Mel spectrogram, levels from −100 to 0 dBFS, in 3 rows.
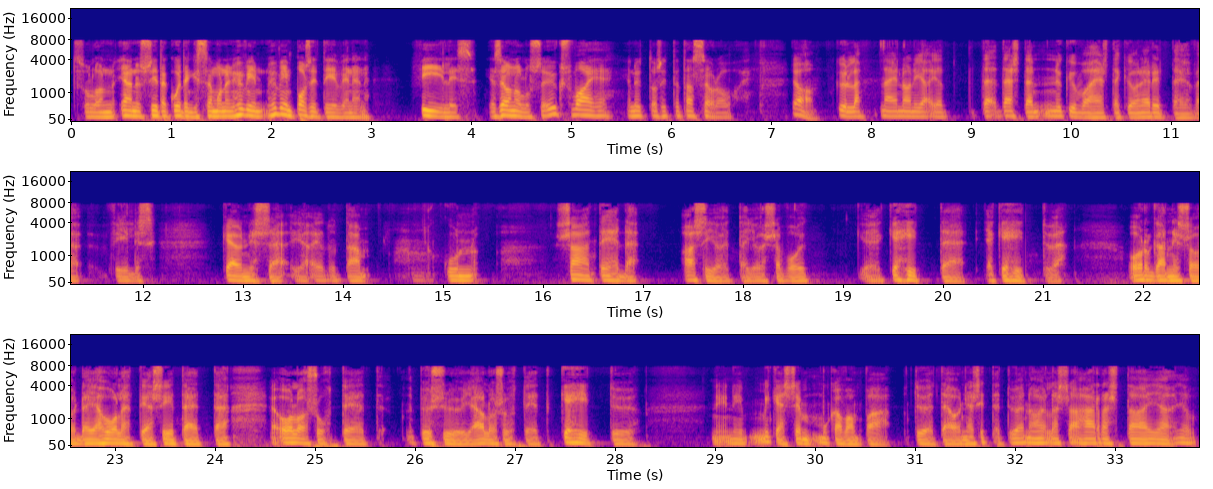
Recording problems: high frequencies cut off; noticeable; nothing above 8 kHz

